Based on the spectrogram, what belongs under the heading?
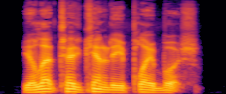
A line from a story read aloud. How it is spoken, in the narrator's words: muttered quietly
